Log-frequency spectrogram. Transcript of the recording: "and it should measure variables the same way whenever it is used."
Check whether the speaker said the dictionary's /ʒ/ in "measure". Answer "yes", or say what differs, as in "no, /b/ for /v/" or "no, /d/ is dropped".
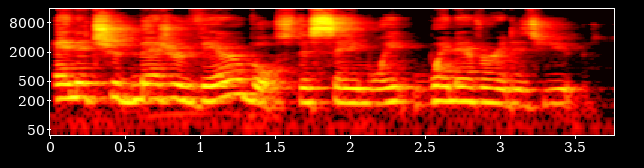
yes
